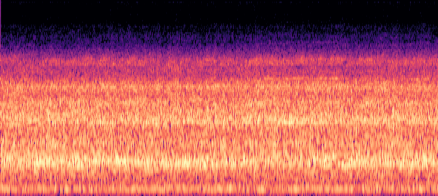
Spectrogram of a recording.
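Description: Siemens Inspiro metro train running at speed, heard from inside the passenger car: a steady rumble of wheels on rail with a constant hum from the running gear.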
